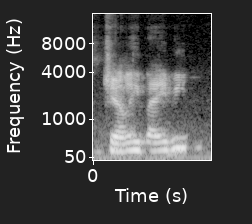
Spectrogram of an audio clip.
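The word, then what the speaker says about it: Djelibeybi: gloss over it but when you look at it and try and pronounce it it's jelly baby and and just nice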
